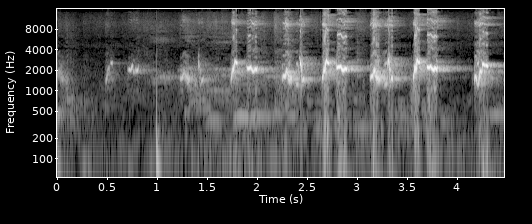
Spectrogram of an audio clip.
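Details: Caged Yellow-vented Bulbul hung outdoors in the early morning to encourage it to sing, singing to show its identity. A few soft notes lead into loud, bubbly, warbling phrases repeated roughly every half second, with short clear whistles between.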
